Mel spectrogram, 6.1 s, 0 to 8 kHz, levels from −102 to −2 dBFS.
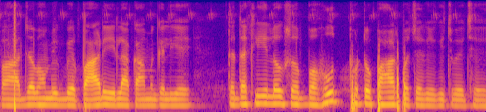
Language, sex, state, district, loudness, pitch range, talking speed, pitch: Maithili, male, Bihar, Madhepura, -21 LUFS, 120-135 Hz, 205 wpm, 125 Hz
